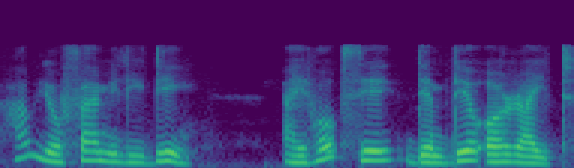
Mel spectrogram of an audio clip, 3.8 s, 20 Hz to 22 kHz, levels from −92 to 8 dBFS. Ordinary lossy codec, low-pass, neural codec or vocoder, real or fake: none; 7.2 kHz; codec, 16 kHz, 0.8 kbps, ZipCodec; fake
